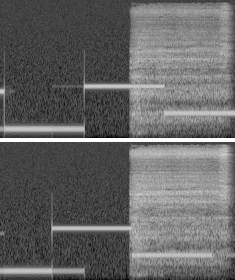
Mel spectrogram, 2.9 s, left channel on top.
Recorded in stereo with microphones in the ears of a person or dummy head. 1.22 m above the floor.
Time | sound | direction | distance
1.6 | breathing | 25° right (ahead or behind) | 1.4 m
